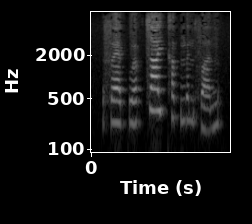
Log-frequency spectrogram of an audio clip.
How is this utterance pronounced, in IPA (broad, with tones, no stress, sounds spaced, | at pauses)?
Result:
f ɛː˨ kʷ œː˨˥ k̚ t͡s aː˥ j kʰ ɐ˧ k̚ ŋ ɵ˧ n f ɐ˨˧ n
